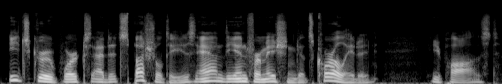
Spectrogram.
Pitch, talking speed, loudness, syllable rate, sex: 120 Hz, 155 wpm, -17 LUFS, 5.1 syllables/s, male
